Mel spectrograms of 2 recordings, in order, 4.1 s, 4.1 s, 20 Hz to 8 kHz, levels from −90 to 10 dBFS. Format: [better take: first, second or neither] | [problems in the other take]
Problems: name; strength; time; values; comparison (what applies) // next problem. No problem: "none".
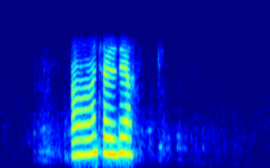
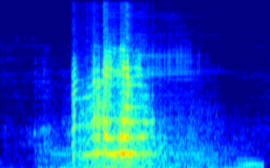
first | noise reduction (neural separator model SepFormer DNS4)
